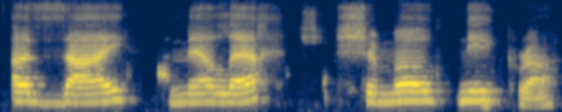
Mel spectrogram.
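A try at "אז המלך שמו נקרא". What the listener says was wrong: Perfect. Good.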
